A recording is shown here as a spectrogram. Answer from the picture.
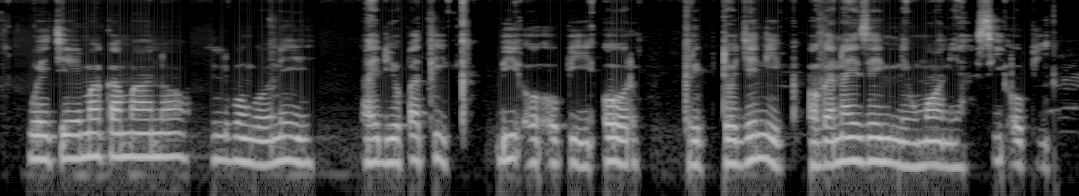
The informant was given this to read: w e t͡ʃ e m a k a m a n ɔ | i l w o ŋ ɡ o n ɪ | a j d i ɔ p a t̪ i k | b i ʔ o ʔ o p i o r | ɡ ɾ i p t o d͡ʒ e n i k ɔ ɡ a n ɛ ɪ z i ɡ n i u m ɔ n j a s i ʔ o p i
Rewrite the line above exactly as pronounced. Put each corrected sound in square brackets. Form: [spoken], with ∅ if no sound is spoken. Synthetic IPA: w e t͡ʃ e m a k a m a n ɔ | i l w o ŋ ɡ o n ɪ | a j d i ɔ p a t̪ i k | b i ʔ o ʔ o p i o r | [k] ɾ i p t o d͡ʒ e n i k ɔ ɡ a n [a] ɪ z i [ŋ] n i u m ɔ n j a s i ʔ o p i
